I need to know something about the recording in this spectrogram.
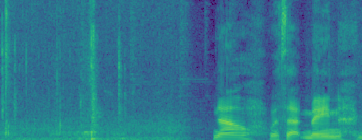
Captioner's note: thumping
